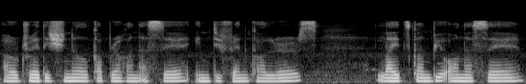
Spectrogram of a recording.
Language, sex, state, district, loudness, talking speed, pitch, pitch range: Nagamese, female, Nagaland, Dimapur, -15 LUFS, 150 wpm, 150 Hz, 150-155 Hz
